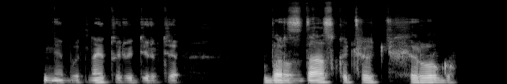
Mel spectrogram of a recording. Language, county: Lithuanian, Kaunas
